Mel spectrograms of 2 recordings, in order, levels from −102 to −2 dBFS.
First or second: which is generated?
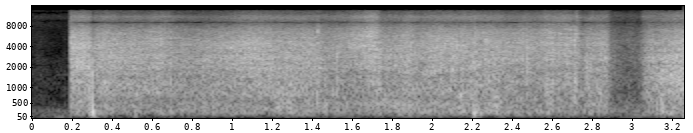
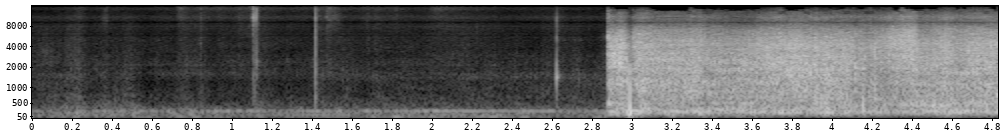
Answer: second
